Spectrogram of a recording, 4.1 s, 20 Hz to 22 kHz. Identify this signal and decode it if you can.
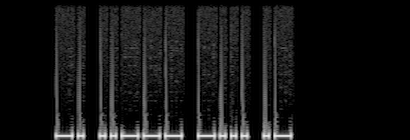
Morse code, heard as a keyed tone, about 22 wpm, 700 Hz. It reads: N2BA
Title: USA Call Signs - 3x Character Spacing - 22wpm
